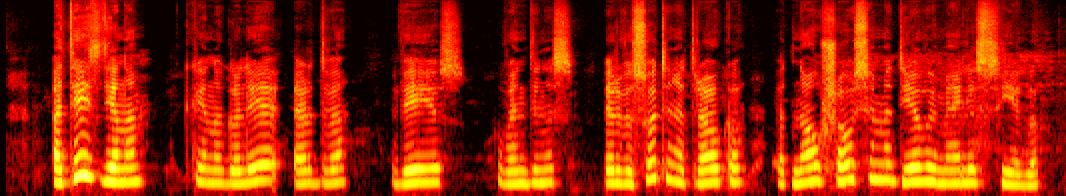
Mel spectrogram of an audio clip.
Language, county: Lithuanian, Tauragė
